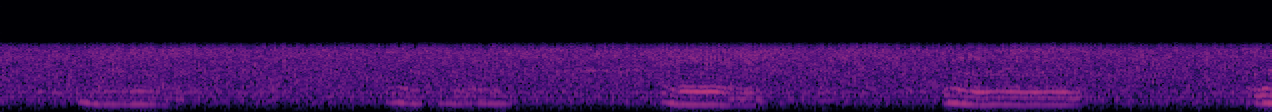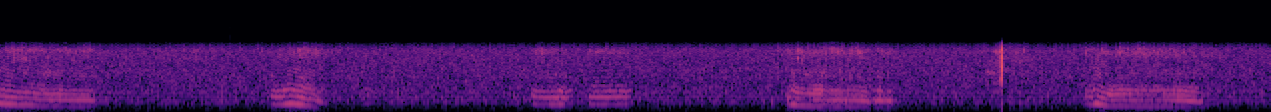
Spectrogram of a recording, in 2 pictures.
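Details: A fat kitten snoring while asleep indoors: short voiced, squeaky breaths with a falling pitch, repeating roughly every two seconds at a steady rhythm over a faint background hiss.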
